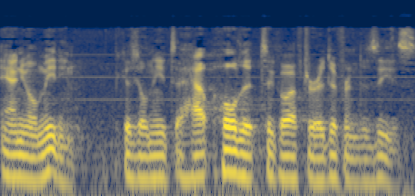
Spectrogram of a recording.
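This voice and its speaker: Bright and sharp in tone yet very deep and low in pitch, a man speaks with an American accent in a monotone, flat intonation. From US Midwest, Michigan. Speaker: cancer researcher. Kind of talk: speech to an audience. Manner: hesitant, many fillers.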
